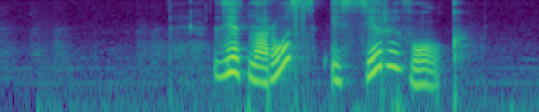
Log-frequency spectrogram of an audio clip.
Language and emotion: Russian, positive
